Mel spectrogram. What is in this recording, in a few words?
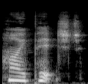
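"high-pitched", English, British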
